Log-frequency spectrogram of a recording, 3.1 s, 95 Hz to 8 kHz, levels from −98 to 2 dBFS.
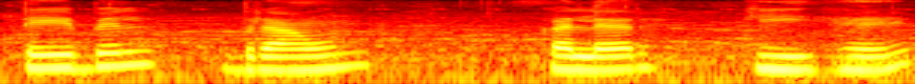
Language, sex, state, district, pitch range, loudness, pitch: Hindi, female, Madhya Pradesh, Bhopal, 205-230 Hz, -15 LUFS, 210 Hz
